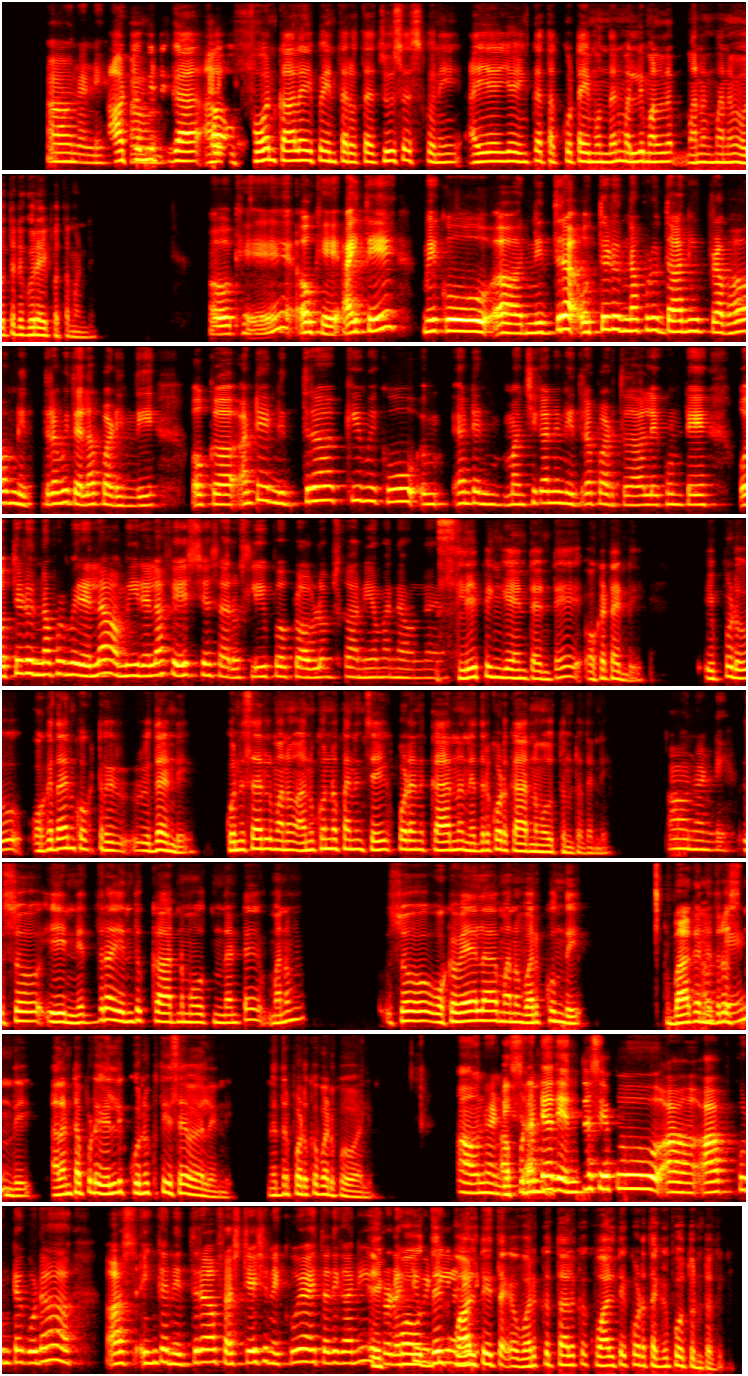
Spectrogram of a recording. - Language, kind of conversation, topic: Telugu, podcast, ఒత్తిడిని మీరు ఎలా ఎదుర్కొంటారు?
- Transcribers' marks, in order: in English: "ఆటోమేటిక్‌గా"; in English: "టైమ్"; tapping; in English: "స్లీప్ ప్రాబ్లమ్స్"; in English: "స్లీపింగ్"; in English: "సో"; in English: "సో"; in English: "వర్క్"; teeth sucking; in English: "ఫ్రస్ట్రేషన్"; in English: "ప్రొడక్టివిటీ"; in English: "క్వాలిటీ"; in English: "వర్క్"; in English: "క్వాలిటీ"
